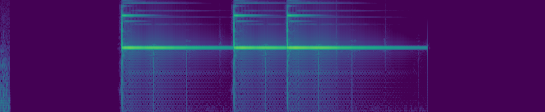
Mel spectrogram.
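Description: Logo-sting sound effect: three bright bell-like dings, about a second in, then two more close together, each ringing on the same high tone and fading. The ringing cuts off about three seconds in.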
